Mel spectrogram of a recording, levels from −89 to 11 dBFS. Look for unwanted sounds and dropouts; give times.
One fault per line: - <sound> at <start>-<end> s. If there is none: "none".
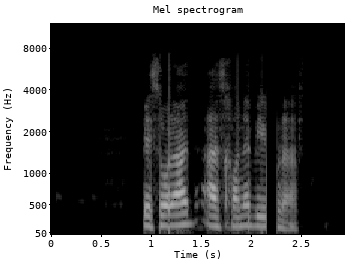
- dropout at 2.1-2.3 s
